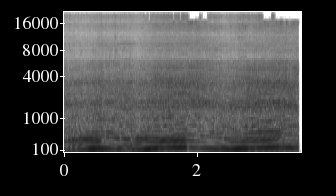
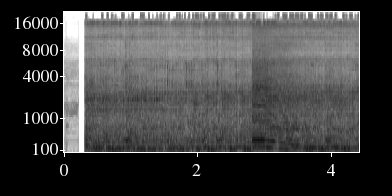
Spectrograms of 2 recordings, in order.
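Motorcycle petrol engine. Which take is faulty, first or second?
first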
